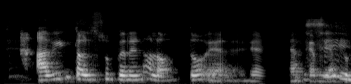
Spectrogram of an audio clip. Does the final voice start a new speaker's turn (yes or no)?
yes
